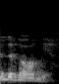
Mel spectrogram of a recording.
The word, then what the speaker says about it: Lavonia: Cuz you said Lavonia. When you were in New York, you'd have pronounced that Levonia. I know, but people from Lavonia have told me it's called Leavonia.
